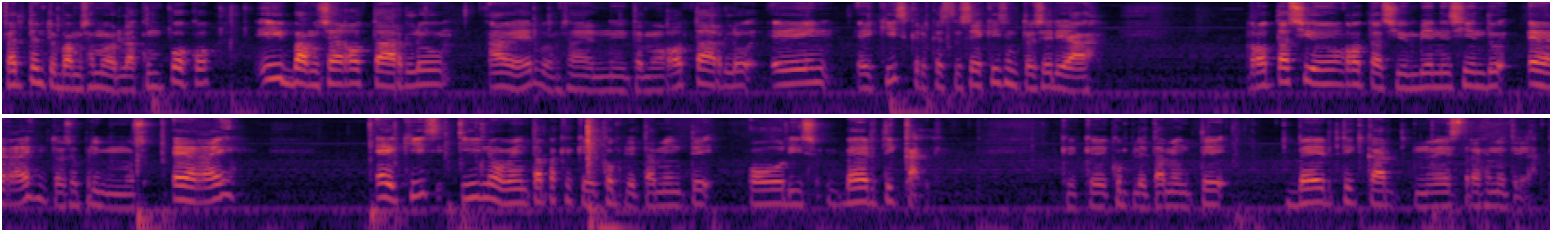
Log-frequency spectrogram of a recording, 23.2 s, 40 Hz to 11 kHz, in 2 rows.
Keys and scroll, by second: 6.9 ctrl+z, 12.6 r, 14.9 KP_9, 15.0 KP_0, 15.9 Return, 20.9 7.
